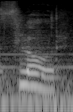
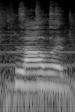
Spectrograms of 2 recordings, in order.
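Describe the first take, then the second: First: The word rhymes with door, one syllable. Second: The word rhymes with power, two syllables. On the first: The speaker calls it wrong. "then she correct me" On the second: The speaker calls it right. "it is flower, not floor"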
